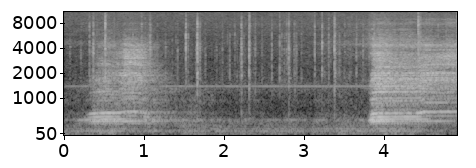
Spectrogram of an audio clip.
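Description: Hand-cranked tin toy train: rapid clicking from the crank mechanism as the train runs round its track, with a chord-like toy whistle sounding for about a second near the start and again, louder, about four seconds in.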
